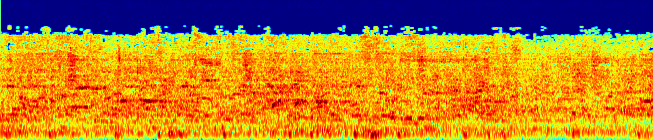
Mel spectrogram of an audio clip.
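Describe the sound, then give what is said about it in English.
A dense, steady crowd chatter fills the air at a record-crowd high school football game at Hanceville, Hanceville Bulldogs against the Lawrence County Red Devils, many overlapping voices forming a constant babble with no single speaker standing out. “As we are crammed up here at the top of the box here at Hanceville, it is a record crowd.”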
